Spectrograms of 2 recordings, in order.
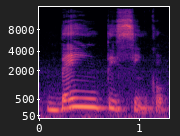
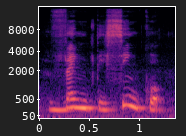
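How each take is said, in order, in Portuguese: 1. O primeiro som é um B, os dois lábios juntos. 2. O primeiro som é um V, com o lábio inferior nos dentes. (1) "É muito mais comum você escutar o V do espanhol com som de B" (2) "você nunca vai ouvir um nativo falar vinte e cinco? Não posso, ... mas não é muito comum"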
